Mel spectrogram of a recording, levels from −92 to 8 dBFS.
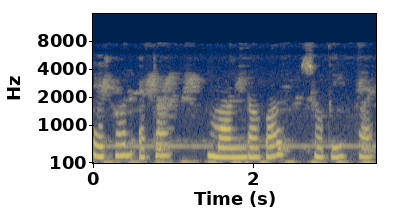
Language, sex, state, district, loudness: Assamese, female, Assam, Kamrup Metropolitan, -15 LUFS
